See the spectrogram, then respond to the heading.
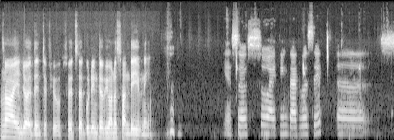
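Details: Adult male speaker; Normal fluent speech.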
